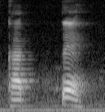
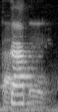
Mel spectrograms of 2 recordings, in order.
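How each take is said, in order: First: The t sound is held long, like double t. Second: The t sound is short and single. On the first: The speaker calls it right. "kapag merong tsu, ang pronunciation niya is kate" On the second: The speaker calls it wrong. "Not kate"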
